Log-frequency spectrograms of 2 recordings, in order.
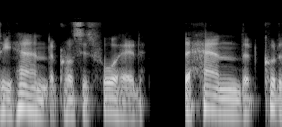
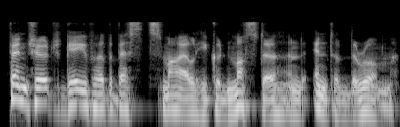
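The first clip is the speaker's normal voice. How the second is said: ordinary delivery, nothing marked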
